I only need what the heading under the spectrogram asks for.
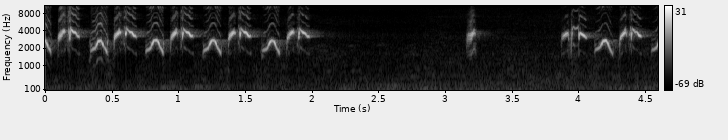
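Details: Sooty-headed bulbul in loud, aggressive fighting-style song used to provoke other bulbuls into singing: rapid alternating high and lower chirped notes, about two per second-fraction, in a two-second burst, a single note, then the phrase resumes.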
